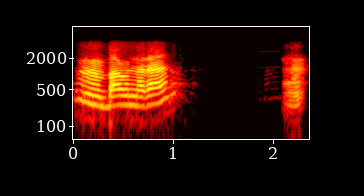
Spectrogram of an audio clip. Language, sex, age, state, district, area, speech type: Telugu, male, 60+, Andhra Pradesh, Sri Balaji, urban, conversation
